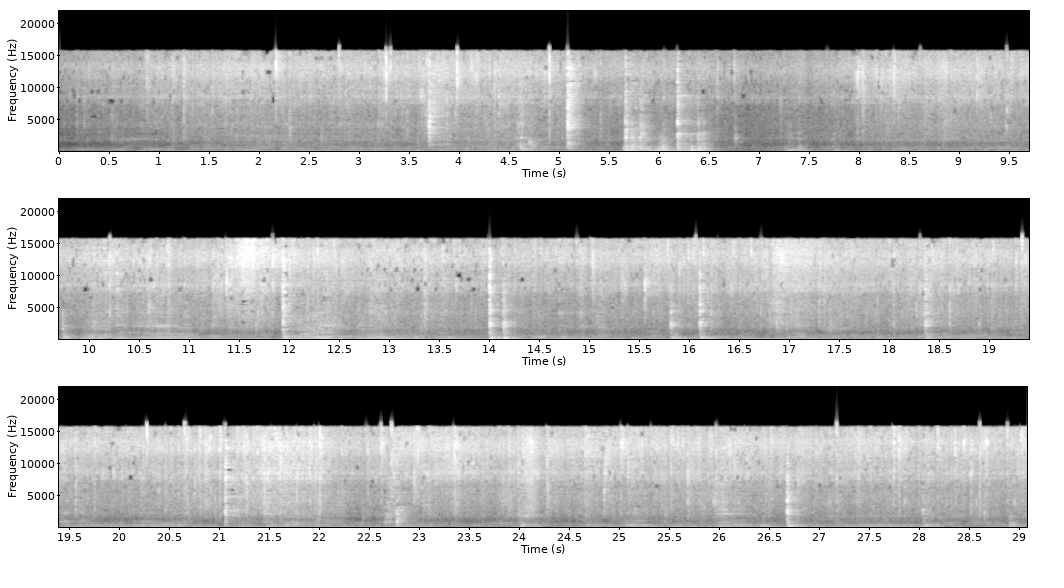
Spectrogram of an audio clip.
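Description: A rice-flour chilla sizzles steadily in oil on a hot tawa while it fries on its first side. Now and then a metal spoon or spatula clicks and knocks against the pan.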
